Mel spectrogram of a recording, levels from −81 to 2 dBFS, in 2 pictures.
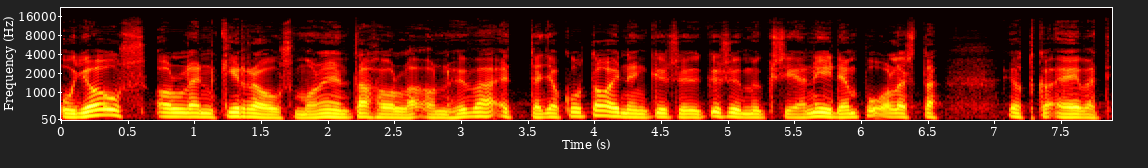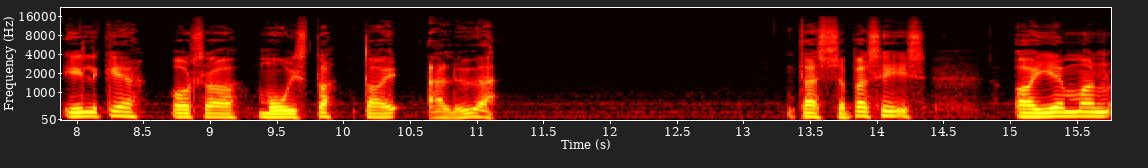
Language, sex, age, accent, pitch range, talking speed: Finnish, male, 60-79, native, 110-145 Hz, 90 wpm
